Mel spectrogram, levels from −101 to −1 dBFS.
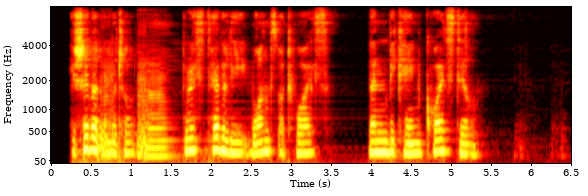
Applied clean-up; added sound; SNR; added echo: neural mask model DeepFilterNet 3.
